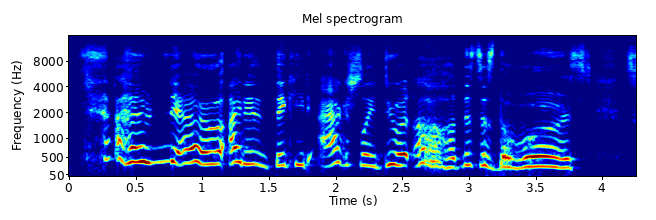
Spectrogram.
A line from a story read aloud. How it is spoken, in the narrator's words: screamed Lestat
